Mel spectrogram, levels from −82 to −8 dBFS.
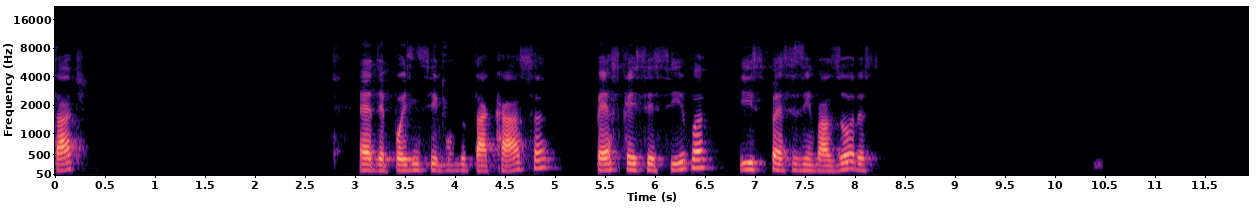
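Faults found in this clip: No audible faults found in this speech recording.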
